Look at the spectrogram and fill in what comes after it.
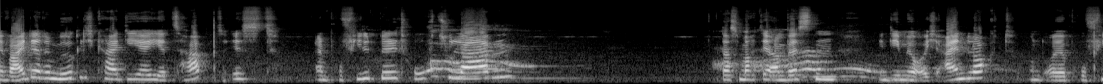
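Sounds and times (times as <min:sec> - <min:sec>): woman's voice trailing off: 0:04.2 - 0:05.2.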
